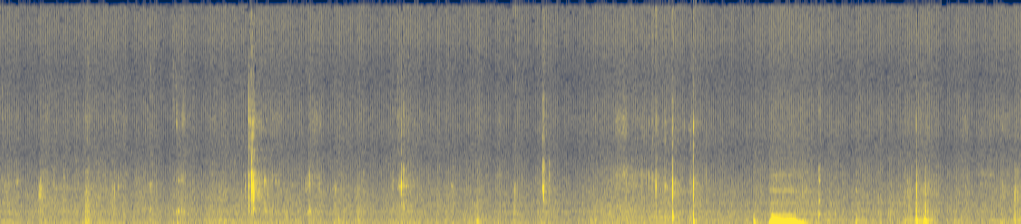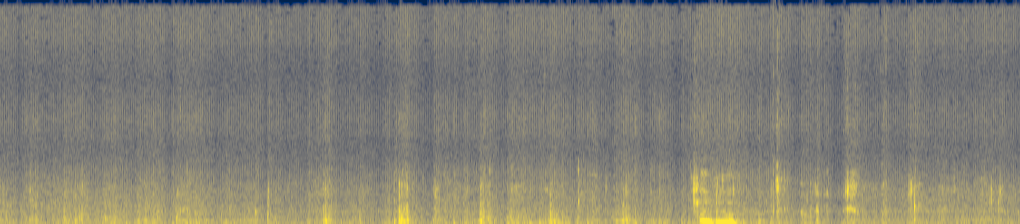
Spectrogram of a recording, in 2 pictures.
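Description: A person biting and chewing crispy fried tempe mendoan close to the microphone: irregular crunchy clicks. Two louder short sounds with a falling pitch, from the eater's voice, come about six and thirteen seconds in.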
